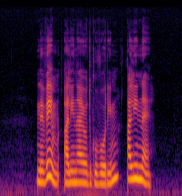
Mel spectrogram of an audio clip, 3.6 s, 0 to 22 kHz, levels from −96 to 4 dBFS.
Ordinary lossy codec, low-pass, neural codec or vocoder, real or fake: none; 19.8 kHz; none; real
